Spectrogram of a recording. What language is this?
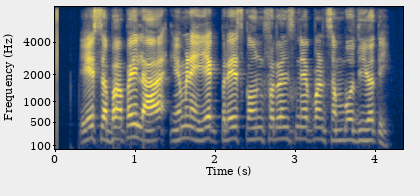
Gujarati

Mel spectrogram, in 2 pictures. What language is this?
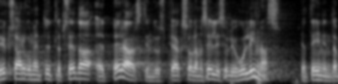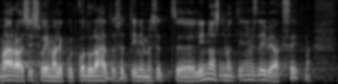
Estonian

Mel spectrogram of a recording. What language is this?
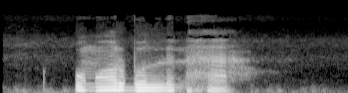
Bangla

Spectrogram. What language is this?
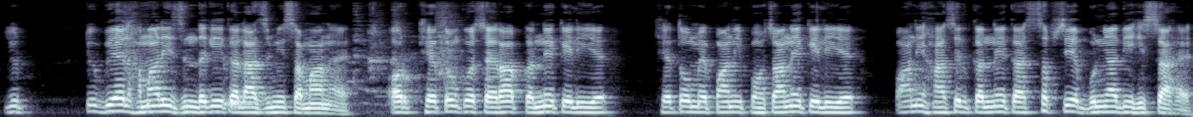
Urdu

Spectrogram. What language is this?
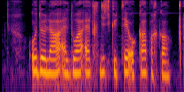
French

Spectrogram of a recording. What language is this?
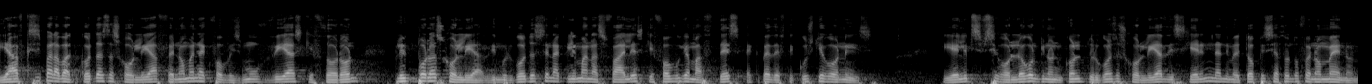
Greek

